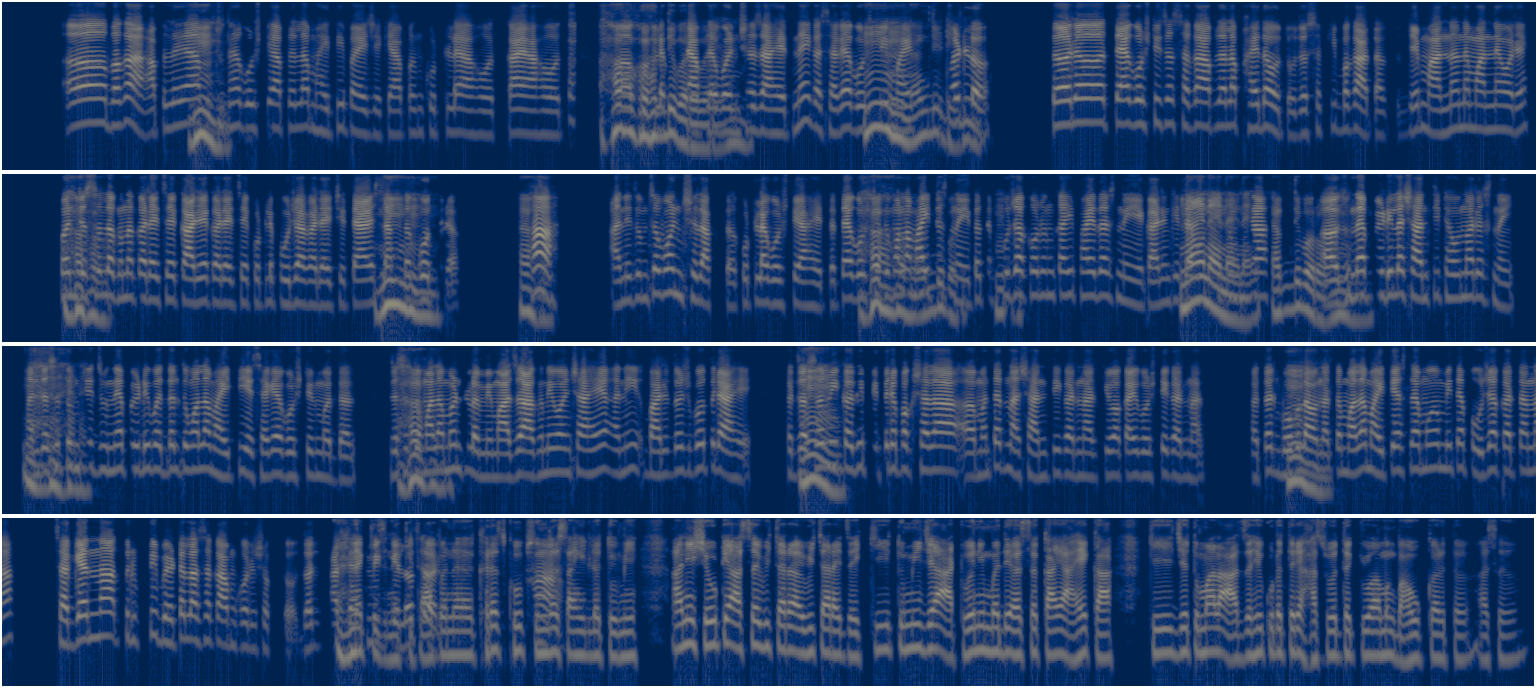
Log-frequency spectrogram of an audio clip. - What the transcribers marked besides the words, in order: other background noise; laughing while speaking: "हो, हो, हो"; laughing while speaking: "हो, हो"; laughing while speaking: "नाही. नाही. नाही"; laughing while speaking: "हं, हं, हं"; tapping; laughing while speaking: "नक्कीच, नक्कीच"
- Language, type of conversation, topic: Marathi, podcast, तुमच्या वडिलांच्या किंवा आजोबांच्या मूळ गावाबद्दल तुम्हाला काय माहिती आहे?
